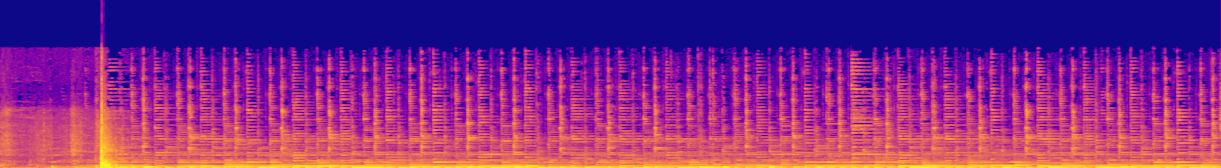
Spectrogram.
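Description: A single loud thump about a second and a half in, then background music of quick, evenly repeated plucked notes over a steady low line, running on without a break.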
